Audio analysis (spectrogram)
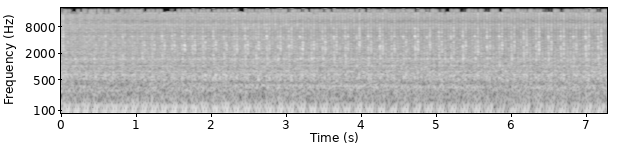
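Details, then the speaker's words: International TD-6 crawler started in gas mode after the cylinder #4 misfire fix: it started right up and gives a deep, even beat at steady low speed with no misses or stumbles. Normal running. "Okay, we're going to try to start it in gas mode. Probably should have done this to begin with, but That was easy."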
